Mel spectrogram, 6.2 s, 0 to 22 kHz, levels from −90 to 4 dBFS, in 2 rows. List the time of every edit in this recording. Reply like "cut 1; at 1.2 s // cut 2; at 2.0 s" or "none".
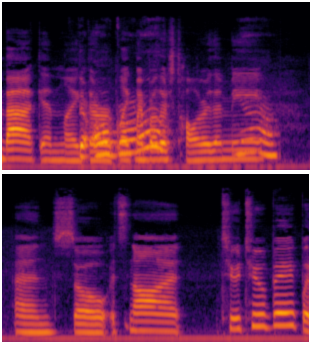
cut 1; at 3.0 s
